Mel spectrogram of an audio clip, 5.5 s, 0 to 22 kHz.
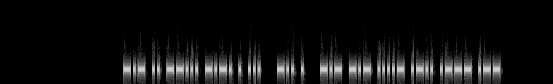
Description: Morse code, heard as a keyed tone, about 46 wpm, 700 Hz. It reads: KI7CES DE KK4LJW
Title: USA Callsign DE Callsign 50wpm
